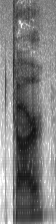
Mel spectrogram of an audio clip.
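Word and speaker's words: Tár: So, I watched this movie, Tar.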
